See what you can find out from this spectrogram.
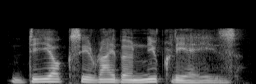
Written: deoxyribonuclease

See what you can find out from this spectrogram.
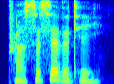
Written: processivity

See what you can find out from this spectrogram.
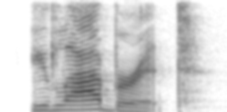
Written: elaborate

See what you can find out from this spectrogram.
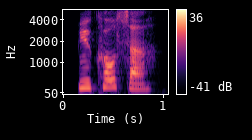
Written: mucosa

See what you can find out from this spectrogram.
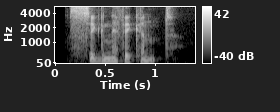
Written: significant

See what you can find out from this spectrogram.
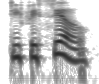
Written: difficile

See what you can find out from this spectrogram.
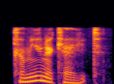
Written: communicate

